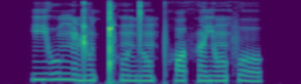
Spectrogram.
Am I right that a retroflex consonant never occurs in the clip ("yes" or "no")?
no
